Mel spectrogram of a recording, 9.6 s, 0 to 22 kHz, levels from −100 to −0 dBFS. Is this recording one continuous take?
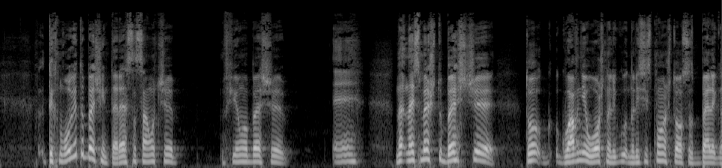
yes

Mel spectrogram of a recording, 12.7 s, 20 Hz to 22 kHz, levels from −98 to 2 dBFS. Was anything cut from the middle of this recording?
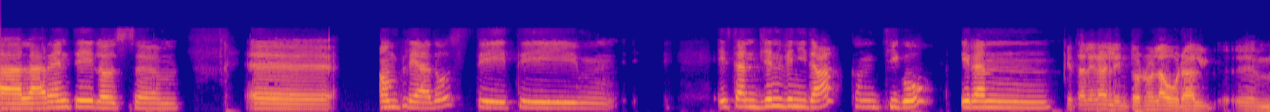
no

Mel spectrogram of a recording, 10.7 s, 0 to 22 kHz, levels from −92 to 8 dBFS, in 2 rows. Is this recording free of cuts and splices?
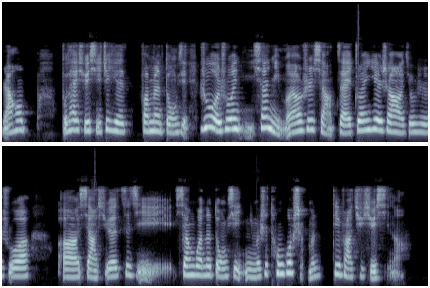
no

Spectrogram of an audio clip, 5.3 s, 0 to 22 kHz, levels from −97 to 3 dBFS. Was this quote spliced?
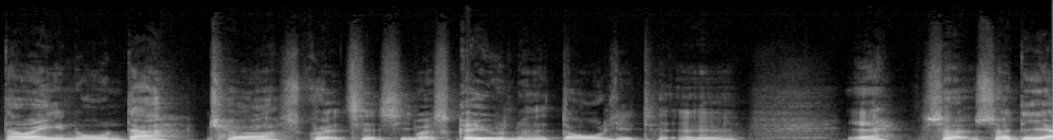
yes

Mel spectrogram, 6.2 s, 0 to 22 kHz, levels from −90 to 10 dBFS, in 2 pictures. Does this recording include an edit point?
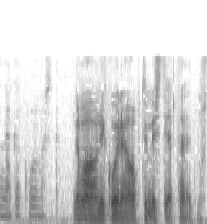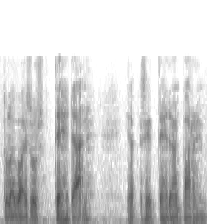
yes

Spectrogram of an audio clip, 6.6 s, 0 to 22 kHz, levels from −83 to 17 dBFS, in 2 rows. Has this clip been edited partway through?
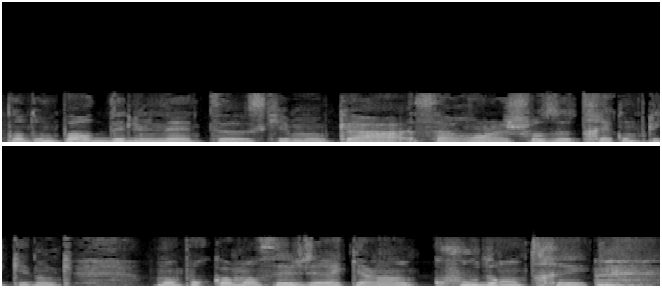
no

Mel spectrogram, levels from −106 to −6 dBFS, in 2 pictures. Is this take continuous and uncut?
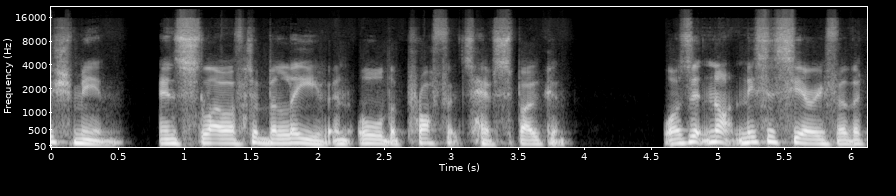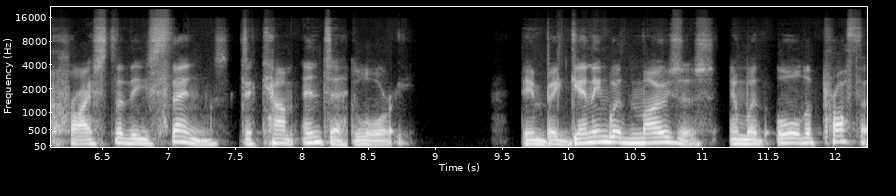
no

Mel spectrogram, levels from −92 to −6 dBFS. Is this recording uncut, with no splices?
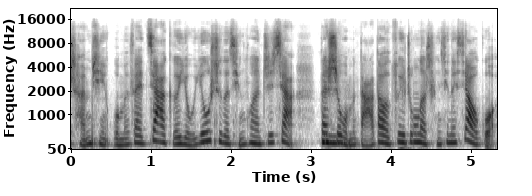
yes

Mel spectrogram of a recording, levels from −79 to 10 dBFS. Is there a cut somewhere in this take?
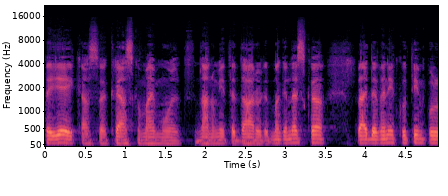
yes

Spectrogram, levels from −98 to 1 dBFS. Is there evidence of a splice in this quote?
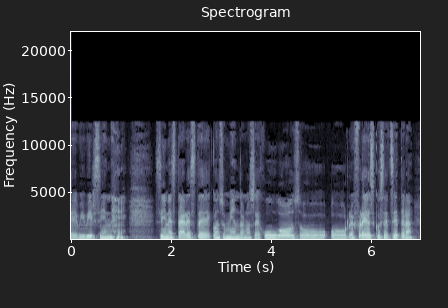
no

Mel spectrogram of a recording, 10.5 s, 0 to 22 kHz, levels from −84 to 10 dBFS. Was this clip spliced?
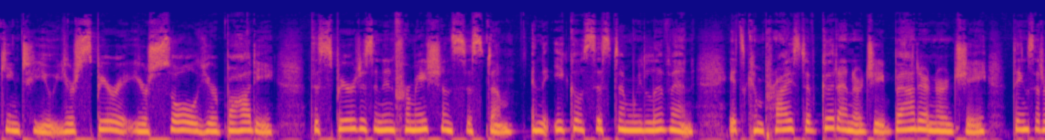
no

